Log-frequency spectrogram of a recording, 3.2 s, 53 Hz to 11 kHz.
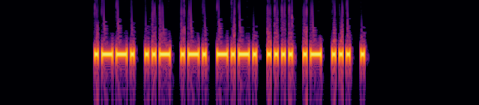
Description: Morse code, heard as a keyed tone, about 53 wpm, 700 Hz. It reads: PURCHASE
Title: Sentences from Top 800 Words - New Word Drill - 50wpm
